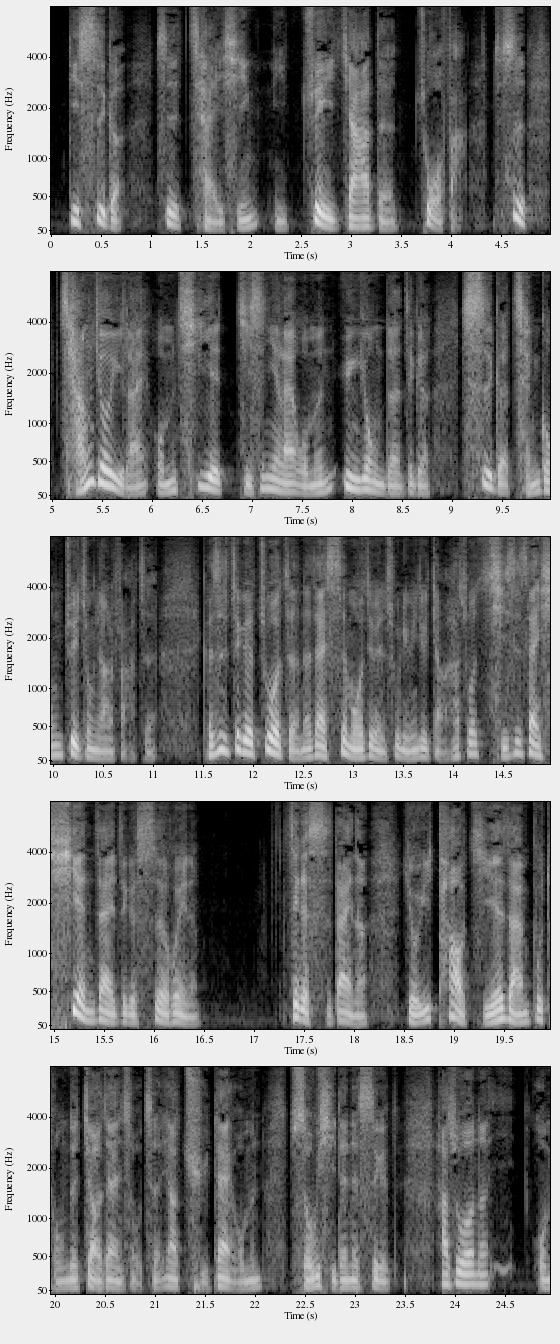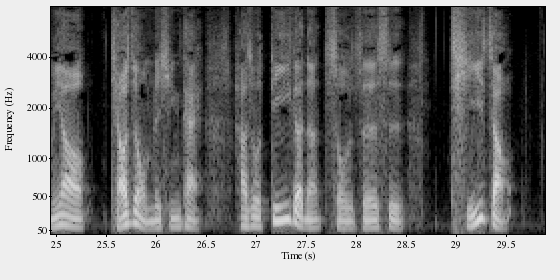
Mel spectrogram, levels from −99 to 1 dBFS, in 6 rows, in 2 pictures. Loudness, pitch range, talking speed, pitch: -22 LUFS, 95-140 Hz, 250 characters per minute, 105 Hz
